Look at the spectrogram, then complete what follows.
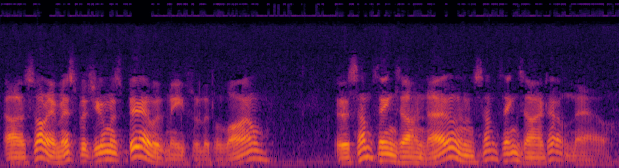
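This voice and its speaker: An actor playing a courteous but relentless police inspector in a radio play, questioning in a deliberate, insistent way. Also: male voice, low voice, very animated, breathy edge, dull audio, full character voice. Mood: measured, probing.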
